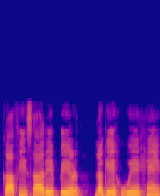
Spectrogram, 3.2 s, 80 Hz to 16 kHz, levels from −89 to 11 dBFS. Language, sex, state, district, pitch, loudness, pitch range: Hindi, female, Madhya Pradesh, Bhopal, 250 Hz, -14 LUFS, 235-265 Hz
